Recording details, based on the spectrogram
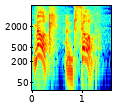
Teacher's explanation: sometimes extra syllables are inserted after the letter L. This is also brought over into English, giving words like milk and film. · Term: epenthetic vowels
